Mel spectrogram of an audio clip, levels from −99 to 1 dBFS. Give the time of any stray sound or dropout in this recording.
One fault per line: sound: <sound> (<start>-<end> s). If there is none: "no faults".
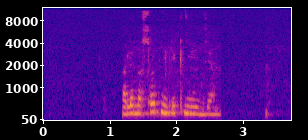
no faults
